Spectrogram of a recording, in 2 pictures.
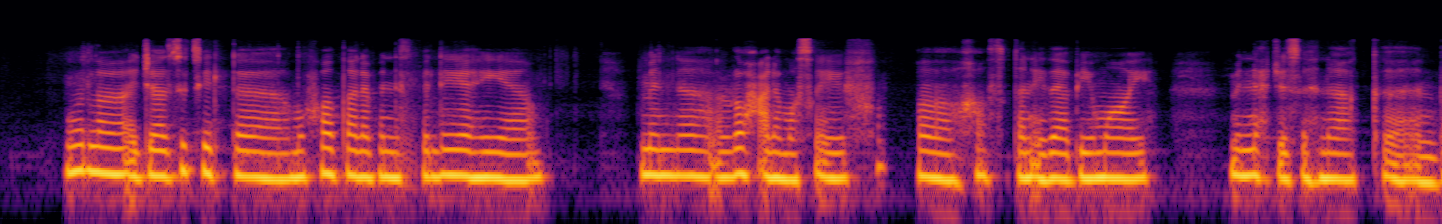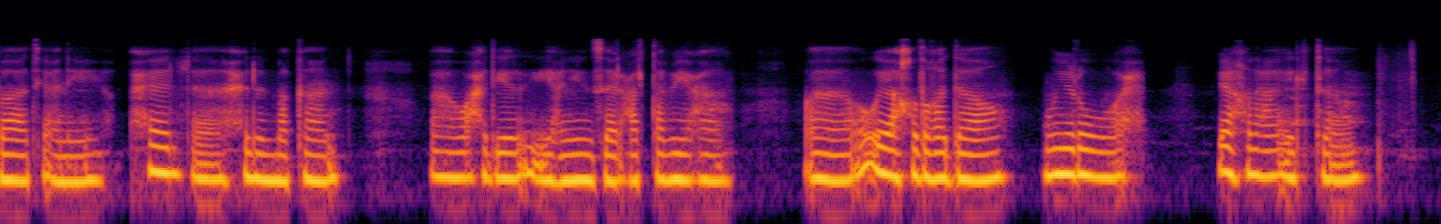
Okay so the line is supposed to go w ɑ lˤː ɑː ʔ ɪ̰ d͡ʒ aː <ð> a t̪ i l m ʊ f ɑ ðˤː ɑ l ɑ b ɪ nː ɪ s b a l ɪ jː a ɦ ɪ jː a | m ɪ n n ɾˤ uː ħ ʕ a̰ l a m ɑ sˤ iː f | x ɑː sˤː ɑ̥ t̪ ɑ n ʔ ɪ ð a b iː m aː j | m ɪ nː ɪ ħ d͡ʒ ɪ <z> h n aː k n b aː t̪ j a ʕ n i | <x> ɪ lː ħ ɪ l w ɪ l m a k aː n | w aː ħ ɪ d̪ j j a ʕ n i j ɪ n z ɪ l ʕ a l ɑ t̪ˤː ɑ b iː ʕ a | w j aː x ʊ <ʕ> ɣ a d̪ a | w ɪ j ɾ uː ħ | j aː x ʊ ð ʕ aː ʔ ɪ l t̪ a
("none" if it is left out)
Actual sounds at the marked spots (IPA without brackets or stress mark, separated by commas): z, z, ħ, ð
